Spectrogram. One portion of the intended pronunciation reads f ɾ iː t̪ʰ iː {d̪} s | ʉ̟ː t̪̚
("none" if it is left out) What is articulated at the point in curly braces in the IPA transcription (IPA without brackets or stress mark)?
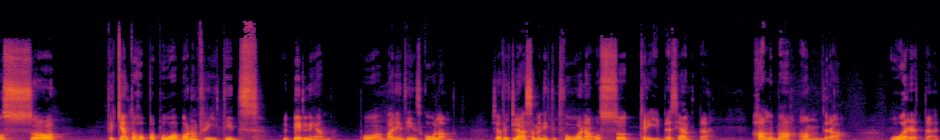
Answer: d̪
